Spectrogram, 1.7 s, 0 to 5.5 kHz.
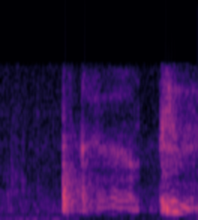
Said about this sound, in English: After 6 weeks, I'm still struggling with this cough.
